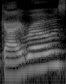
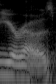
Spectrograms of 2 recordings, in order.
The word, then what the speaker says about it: gyros: are pronounced as like guy rose kind of like a gyroscope but they are supposed to be pronounced as euros basically the g is almost silent um so i researched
